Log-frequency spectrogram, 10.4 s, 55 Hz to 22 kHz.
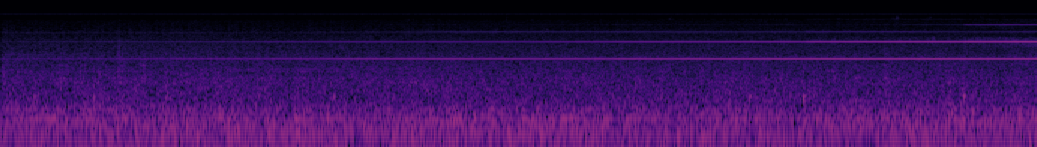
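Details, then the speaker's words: Amplifier emits thin, steady high-pitched whine over hiss when driven hard; not unusual, seen on several Class D 4-channel amps for mids and highs, typically with a 1000 Hz test tone. "amp emitted a high-pitched whine."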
